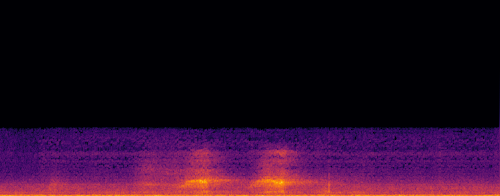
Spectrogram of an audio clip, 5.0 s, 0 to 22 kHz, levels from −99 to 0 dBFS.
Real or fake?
fake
